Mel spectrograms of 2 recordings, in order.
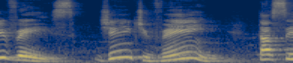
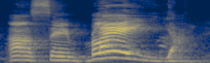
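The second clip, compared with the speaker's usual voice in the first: "Assembleia" slowed, "blei" long and strong; stressed syllable; 3 semitones lower, 4 dB louder, much slower than usual. Shown as a demonstration. Teacher showing a paroxytone, "Assembleia" slow with emphatic "blei". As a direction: stretch "Assembleia", swelling on "blei". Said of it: "é uma paroxítona".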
